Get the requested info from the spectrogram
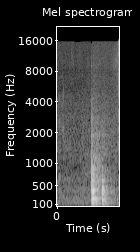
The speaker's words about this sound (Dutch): Ik doe nog heel een slok water.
